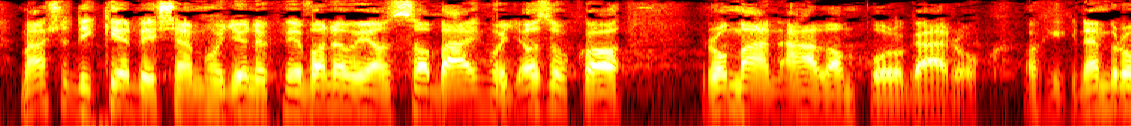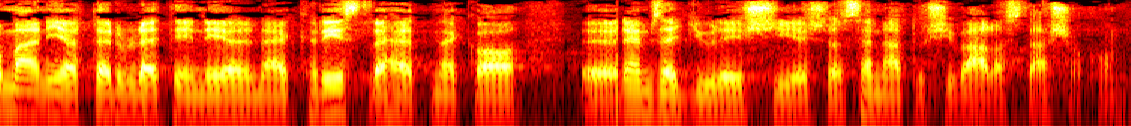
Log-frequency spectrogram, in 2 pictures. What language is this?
Hungarian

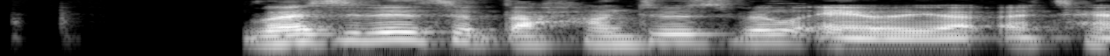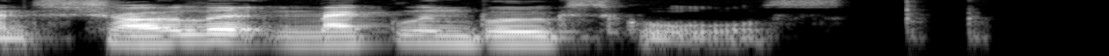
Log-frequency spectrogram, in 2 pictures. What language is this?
English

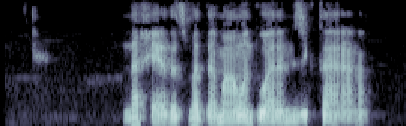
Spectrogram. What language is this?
Central Kurdish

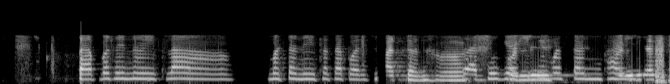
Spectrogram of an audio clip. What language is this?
Odia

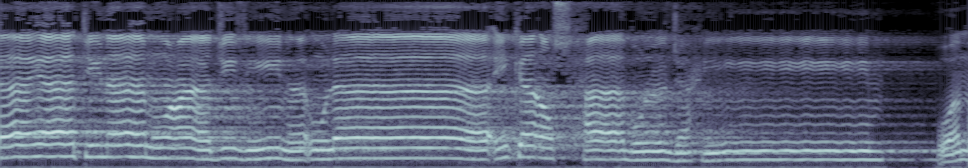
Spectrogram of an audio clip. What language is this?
Arabic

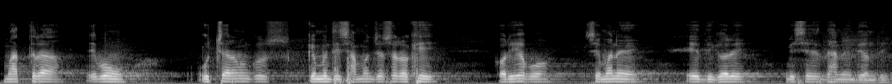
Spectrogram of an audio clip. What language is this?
Odia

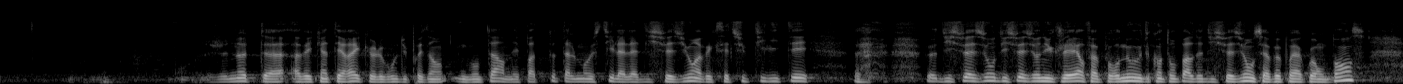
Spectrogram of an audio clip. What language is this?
French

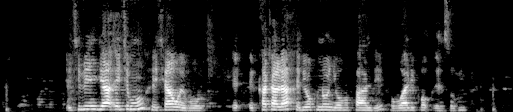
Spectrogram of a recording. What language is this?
Ganda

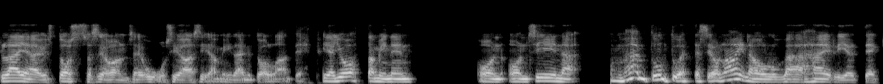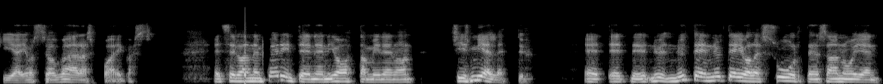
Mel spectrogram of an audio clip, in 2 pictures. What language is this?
Finnish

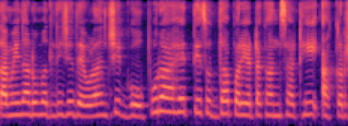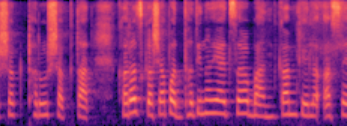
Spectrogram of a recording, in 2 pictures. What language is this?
Marathi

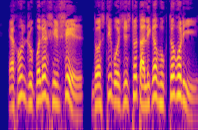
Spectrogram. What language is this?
Bangla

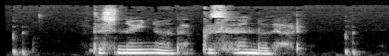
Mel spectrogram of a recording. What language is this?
Japanese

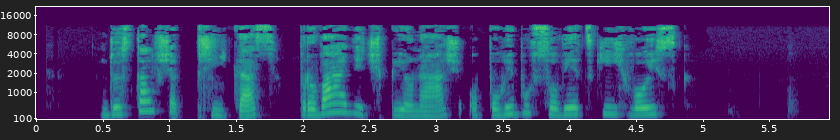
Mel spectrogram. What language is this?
Czech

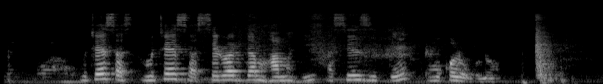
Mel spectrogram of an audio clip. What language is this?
Ganda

